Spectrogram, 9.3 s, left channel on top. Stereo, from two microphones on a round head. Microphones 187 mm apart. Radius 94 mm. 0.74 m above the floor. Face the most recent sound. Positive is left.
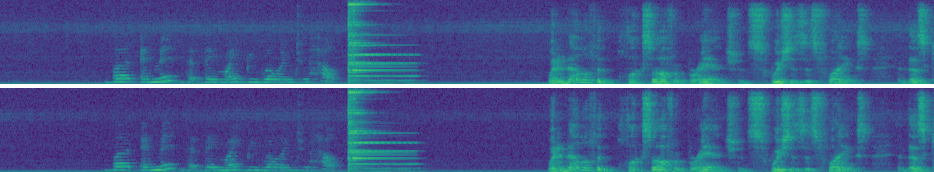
turn(degrees=-10)  # may be behind; listen again after turning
